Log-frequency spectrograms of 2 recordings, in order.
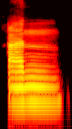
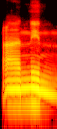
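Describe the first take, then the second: First: The word ends bare, with no final 'in'. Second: The word ends with a final 'in' syllable. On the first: The verse-final word is stopped on. The speaker calls it right. "ini disukun jadinya" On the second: The word is read as if not stopping. The speaker calls it wrong. "bukan anin ya"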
